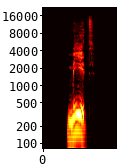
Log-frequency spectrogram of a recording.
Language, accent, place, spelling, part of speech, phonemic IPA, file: German, Germany, Berlin, Met, noun, /meːt/, De-Met.ogg
- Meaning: mead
